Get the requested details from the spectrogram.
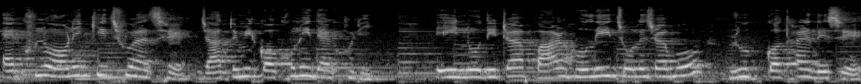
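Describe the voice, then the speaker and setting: A cartoonish character voice at an extremely high pitch, delivered at a fairly slow pace with clear music in the background. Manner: warm, chatty.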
